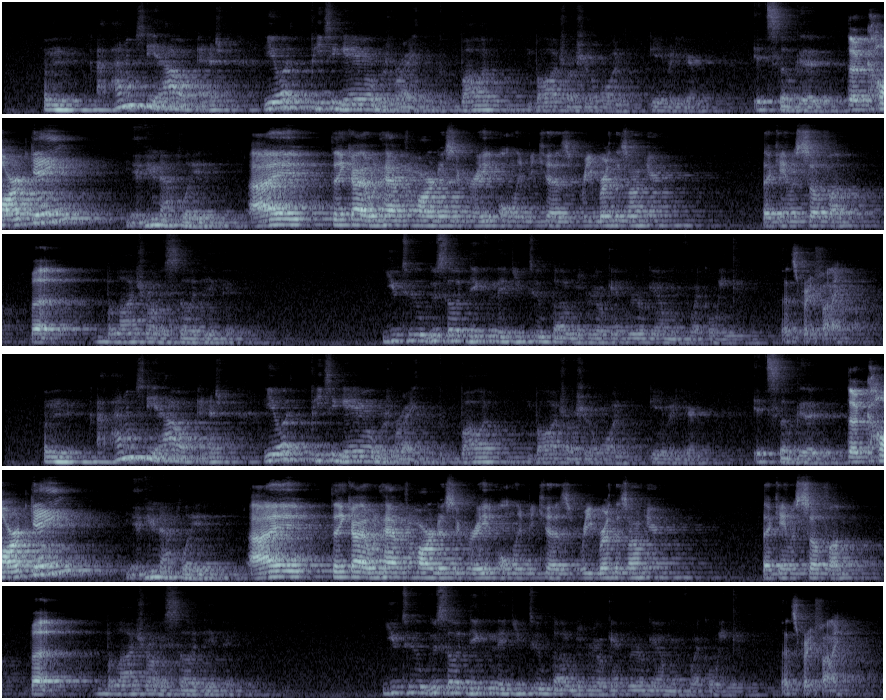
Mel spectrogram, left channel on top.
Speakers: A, in the centre; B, on the right.
A: um, I I don't see how Ash. You know what? PC Gamer was right. B- Bala Balatro should have won game of the year. It's so good.
B: The card game?
A: Have you not played it?
B: I think I would have to hard disagree only because Rebirth is on here. That game is so fun, but
A: Balatro is so addicting. YouTube was so addicting that YouTube thought it was real ga real gambling for like a week.
B: that's pretty funny.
